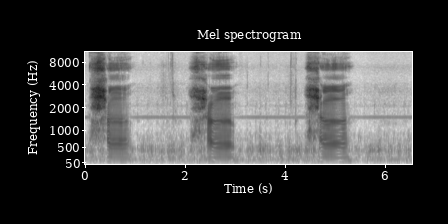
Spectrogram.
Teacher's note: حلق کے بیچ میں سے، یہ حروف حلقی ہے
